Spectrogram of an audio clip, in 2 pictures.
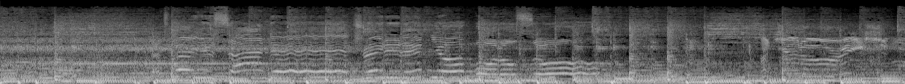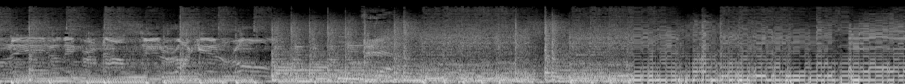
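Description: From 15.39 s to the end at 18.11 s, the audio collapses into a rigid, metallic buzz pitched at 200 Hz, a robotic sound from repeated short buffers that only loosely tracks the original contour. The likely cause is audio arriving too seldom, so playback keeps looping the last fragment of about 5 ms (one cycle of 200 Hz) to fill the gaps. Roughly two-thirds or more of that stretch is repeated material rather than real audio.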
